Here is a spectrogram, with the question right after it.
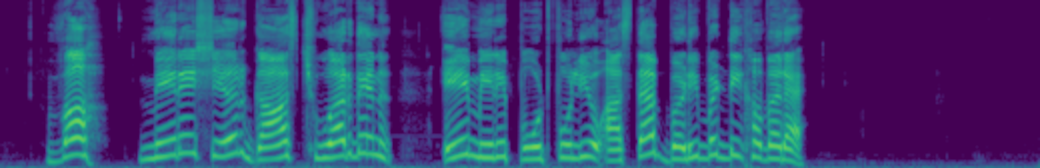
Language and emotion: Dogri, happy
